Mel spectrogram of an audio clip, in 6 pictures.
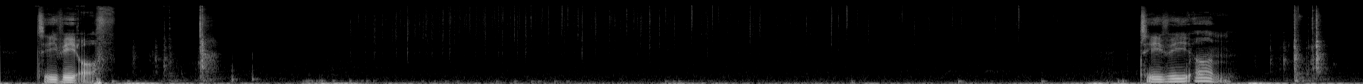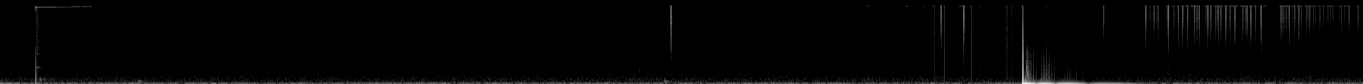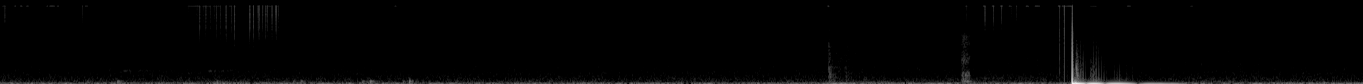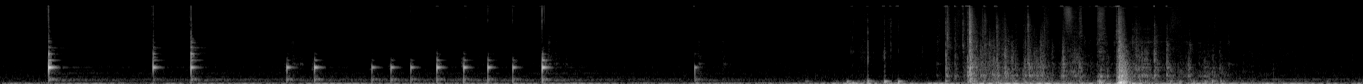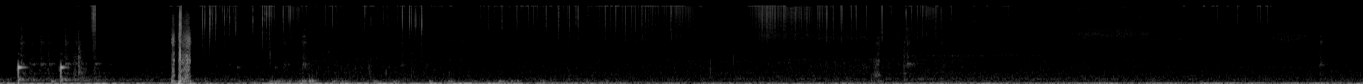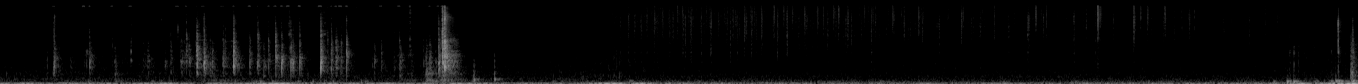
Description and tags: TV Sounds [RAW]
Messing around with my TV. YOu can hear it interfering with the mic part way through.
Used M-Audio Microtrack 2.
